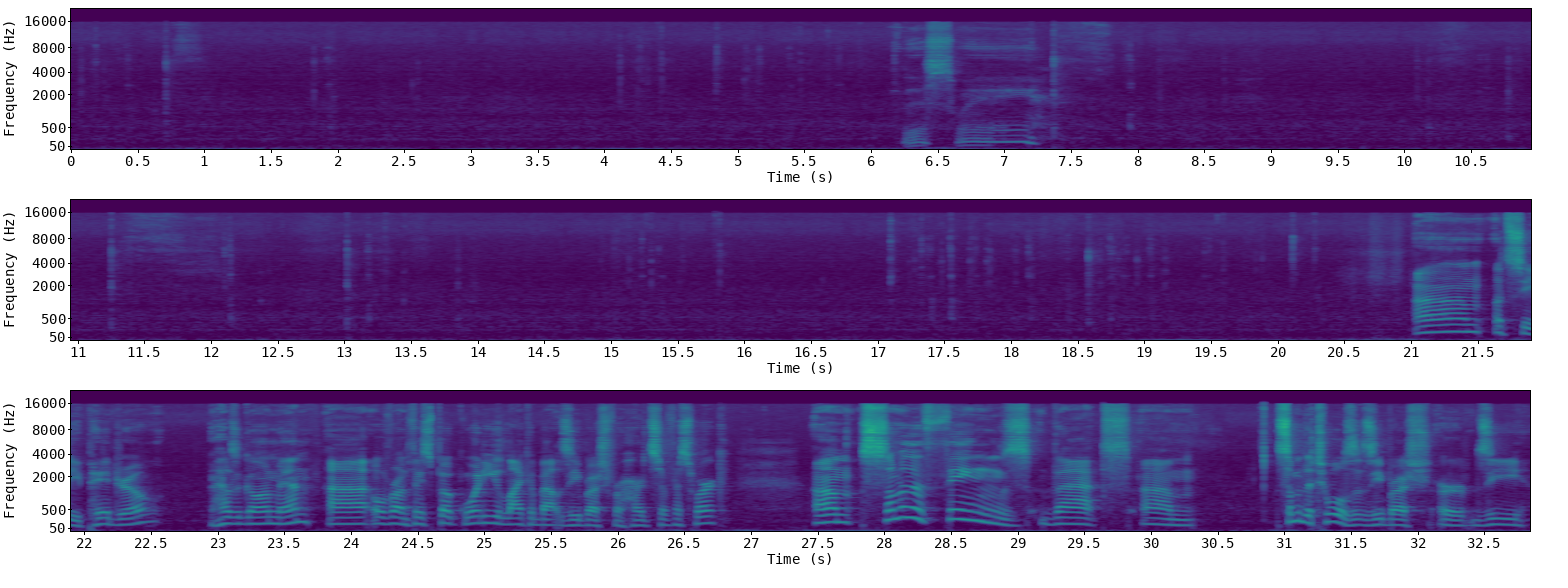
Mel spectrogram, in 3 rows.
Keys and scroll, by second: 27.2 q.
